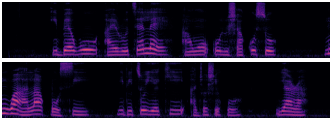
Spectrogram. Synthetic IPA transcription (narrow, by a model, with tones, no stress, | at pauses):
i˨bɛ˨wo˧a˨i˨ɾo˨tɛ˨˦lɛ˦˨ | a˨w̃ɔ̃˧o˧lu˨ʃa˨ko˦so˧ | mũ˦wa˦˨a˨˦la˦˨k͡pɔ˨si˧ | nĩ˦bi˧to˦jɛ˧kʰi˦a˨d͡ʒɔ˨˧˦ʃe˧k͡pɔ˨˦ | ja˦ɾa˧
